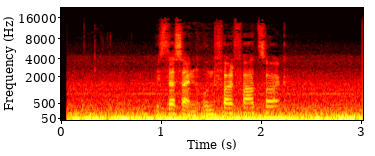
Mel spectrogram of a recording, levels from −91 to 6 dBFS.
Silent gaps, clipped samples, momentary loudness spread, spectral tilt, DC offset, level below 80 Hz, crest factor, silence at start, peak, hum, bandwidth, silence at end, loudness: none; under 0.1%; 4 LU; -6 dB/octave; under 0.1%; -16 dBFS; 14 dB; 0.05 s; -2 dBFS; none; 12 kHz; 0 s; -21 LUFS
